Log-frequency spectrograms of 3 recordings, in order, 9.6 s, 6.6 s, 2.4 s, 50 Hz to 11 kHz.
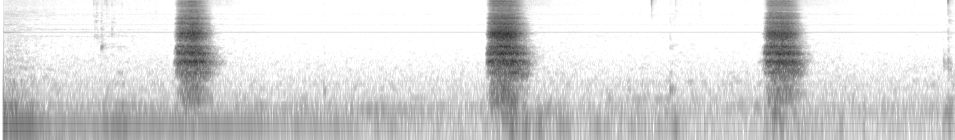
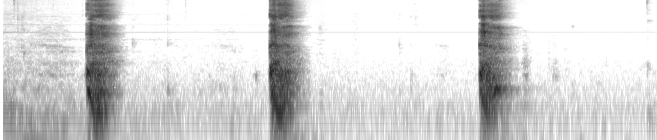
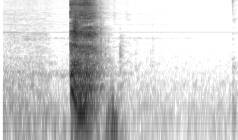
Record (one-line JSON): {"exhalation_length": "9.6 s", "exhalation_amplitude": 31337, "exhalation_signal_mean_std_ratio": 0.25, "three_cough_length": "6.6 s", "three_cough_amplitude": 32768, "three_cough_signal_mean_std_ratio": 0.26, "cough_length": "2.4 s", "cough_amplitude": 32768, "cough_signal_mean_std_ratio": 0.28, "survey_phase": "beta (2021-08-13 to 2022-03-07)", "age": "45-64", "gender": "Female", "wearing_mask": "No", "symptom_none": true, "smoker_status": "Never smoked", "respiratory_condition_asthma": false, "respiratory_condition_other": false, "recruitment_source": "REACT", "submission_delay": "1 day", "covid_test_result": "Negative", "covid_test_method": "RT-qPCR"}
